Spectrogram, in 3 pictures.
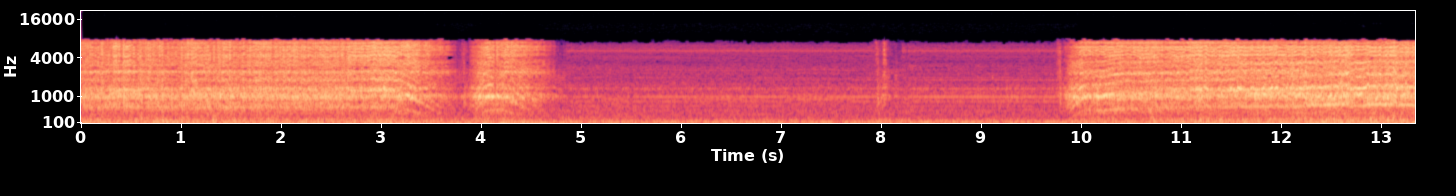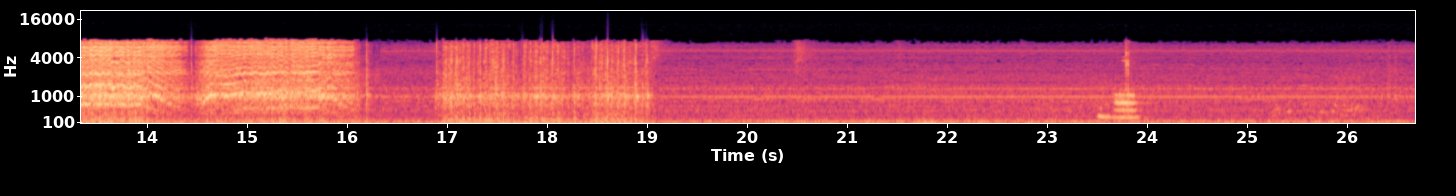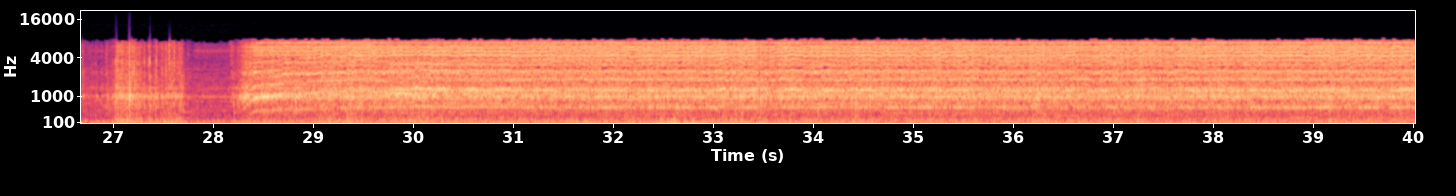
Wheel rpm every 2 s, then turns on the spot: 160, 120, 10, 0, 10, 130, 160, 100, 20, 10, 0, 0, 0, 10, 110, 160, 160, 160, 160, 160.
16-20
